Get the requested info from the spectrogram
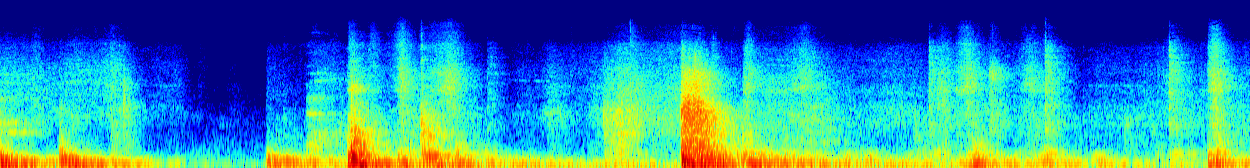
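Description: Knocks and thuds of a large plywood sheet being carried and set in place inside an empty metal shelter. The loudest bang comes about five seconds in and rings on briefly.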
